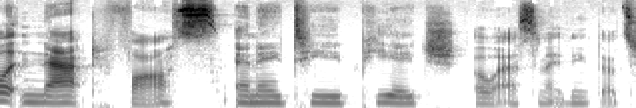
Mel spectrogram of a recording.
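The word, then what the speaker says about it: Nat Phos: indigestion was number ten and they call it nat foss n-a-t-p-h-o-s and i think that's short for uh i don't know how to pronounce it natrum phosphoricum cool anyway sell salts number 10.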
